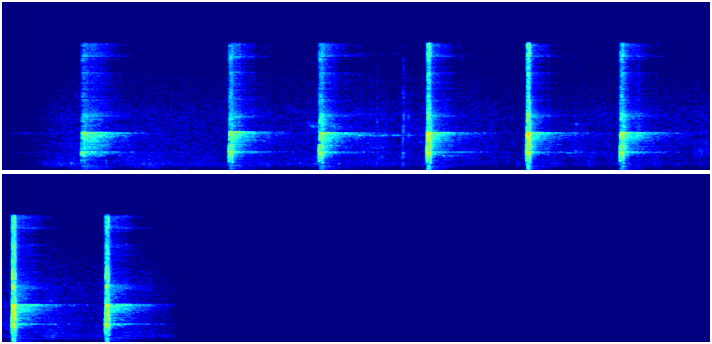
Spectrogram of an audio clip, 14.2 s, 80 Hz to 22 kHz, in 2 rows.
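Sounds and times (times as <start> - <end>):
great spotted woodpecker Dendrocopos major: 0.7 - 1.4, 2.2 - 8.6.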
